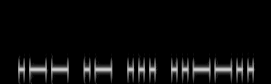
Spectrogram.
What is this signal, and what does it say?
Morse code, heard as a keyed tone, about 21 wpm, 700 Hz. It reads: WAS?
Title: Sentences from Top 200 Words and Abbreviations 22wpm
